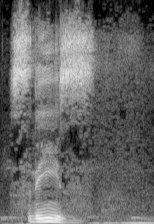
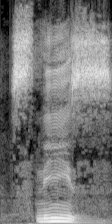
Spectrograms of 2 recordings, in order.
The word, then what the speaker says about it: sneeze: எந்த ஒரு English word எடுத்துக்கிட்டாலும் எண்டிங் வித் இ, அந்த இ லெட்டருக்கு வந்து நம்ம வந்து ப்ரொனவுன்ஸ் கொடுக்கவே மாட்டோம். ஸோ அதனால தான் நம்ம சொல்கிறோம் ஸ்னீஸ்.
